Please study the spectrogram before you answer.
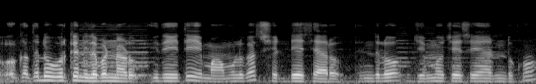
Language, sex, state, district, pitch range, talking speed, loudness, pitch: Telugu, male, Andhra Pradesh, Sri Satya Sai, 140-170 Hz, 125 wpm, -17 LUFS, 150 Hz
